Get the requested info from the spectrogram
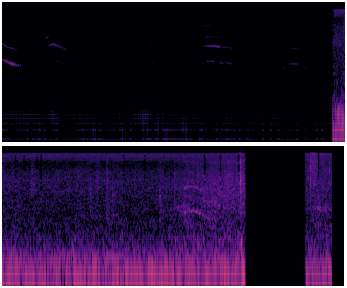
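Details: Older domestic cat inside the place of a newly arrived month-old grey kitten soon after their first meeting; a run of five or six arched, rising-falling meows, then a long stretch of noisy rustling.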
